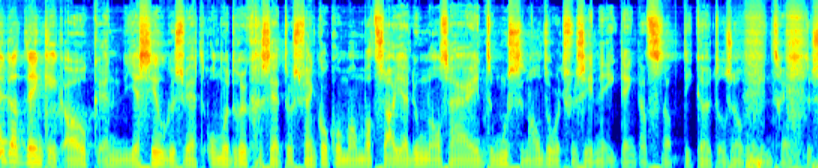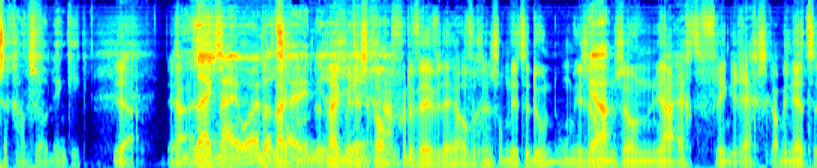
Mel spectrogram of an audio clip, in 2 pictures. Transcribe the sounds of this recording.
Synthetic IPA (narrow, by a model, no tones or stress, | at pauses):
dɑt̚dɛŋkɪkowkɛnjɛsɪlˠɡøsʋɛɹtʰɔndəɹdrɵkχəzɛt̚d̥ʊːɹsfɛnkokomɑnʋɑtsɑwjɛjdunɑlˠsɦɛjɛntunmustənɑntʋʊːɹtfəɹzɪnə̰nʔɪ̰ɡ̚dɛŋk̚dɑtsdɑt̚d̥ikøɥtəlˠzowʋɪ̰ɹɪntrḛftd̥øssəχaːnzowdɛŋkɪ̰k | ja̰ | ja̰lɛjk̚mɛjɔdlɛjɛjɪnlɛjk̚məəskɑntfʊːɹdəvevedejowvəɹχənsɔmdɪtədunɔ̰mɪnzonzownjaʔɛχtflɪŋkrɛχtskabinɛt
